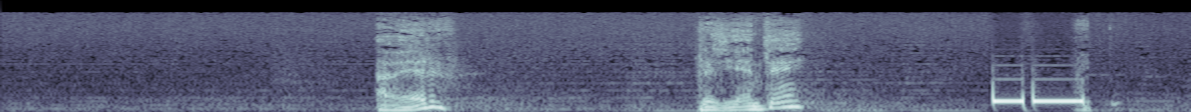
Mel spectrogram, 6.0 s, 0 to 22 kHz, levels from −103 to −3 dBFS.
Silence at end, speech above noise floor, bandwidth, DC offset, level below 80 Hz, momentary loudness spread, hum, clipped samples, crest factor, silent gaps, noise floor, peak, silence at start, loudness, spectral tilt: 0.35 s; 25 dB; 14 kHz; under 0.1%; -46 dBFS; 24 LU; none; under 0.1%; 16 dB; none; -43 dBFS; -6 dBFS; 1.85 s; -18 LUFS; -4.5 dB/octave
